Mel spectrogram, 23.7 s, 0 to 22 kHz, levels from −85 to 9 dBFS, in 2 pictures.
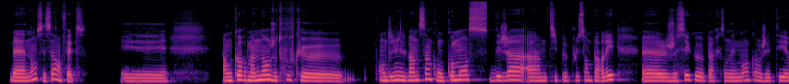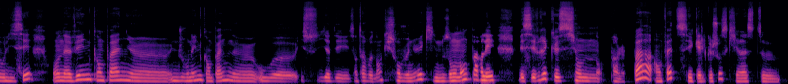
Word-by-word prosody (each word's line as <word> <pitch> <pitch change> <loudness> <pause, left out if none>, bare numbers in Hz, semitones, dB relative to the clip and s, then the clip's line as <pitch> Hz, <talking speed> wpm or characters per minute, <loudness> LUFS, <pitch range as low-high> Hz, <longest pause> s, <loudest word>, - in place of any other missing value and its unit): Bah, 165 -1 +3
non, 210 +10 +1
c'est 210 - -3
ça, 205 +9 0
en 205 - +1
fait - - -3 0.5
et 150 -1 -2 0.8
encore 185 +4 +4
maintenant, 205 +4 +6
je 185 - +2
trouve 205 +3 -5
que, 160 -5 +2 0.5
en 185 -2 +2
2025, 195 +4 +2
on 170 -2 +2
commence 215 +3 +2
déjà 190 +3 +2
à 170 - -1
un 175 0 0
petit 175 +1 -7
peu 180 +1 -6
plus 185 +2 -7
en 185 -1 -1
parler. 185 +5 +2 0.4
Heu, 170 -1 +3
je 165 +1 0
sais 210 +6 +1
que 190 -4 +2
personnellement, 165 +2 -3
quand 185 -2 -4
j'étais 165 +2 -1
au 165 - 0
lycée, 160 +10 -1 0.3
on 170 +1 +1
avait 165 +5 +4
une 230 +1 +2
campagne, 190 -1 +1
heu, 145 -3 -3
une 170 -1 -2
journée, 170 +2 -1
une 210 +1 0
campagne, 165 +4 -2
heu, 150 -3 -3
où, 155 -1 -4
heu, 140 -2 -2
il - - -15
se 190 - -11
il 165 - -18
y 170 - +1
a 160 - +2
des 145 -3 -8
intervenants 155 +2 -7
qui - - -8
sont 175 - -2
venus 155 +6 -3
et 235 - 0
qui 210 -9 -7
nous 155 +1 -1
en 170 +1 +5
ont 235 +6 +4
parlé. 195 -4 +5 0.3
Mais 160 - +2
c'est 160 - +2
vrai 240 +9 +2
que 170 - +2
si 165 +3 -2
on 170 - +4
n'en 150 -3 -3
parle 140 -4 -7
pas, 275 +4 +6
en 145 0 -2
fait, 275 - +1
c'est 155 - -2
quelque 145 0 -2
chose 255 +9 -4
qui - - -9
reste, 145 +1 -4
heu, 135 -2 -4
170 Hz, 200 wpm, -27 LUFS, 155-195 Hz, 0.8 s, maintenant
